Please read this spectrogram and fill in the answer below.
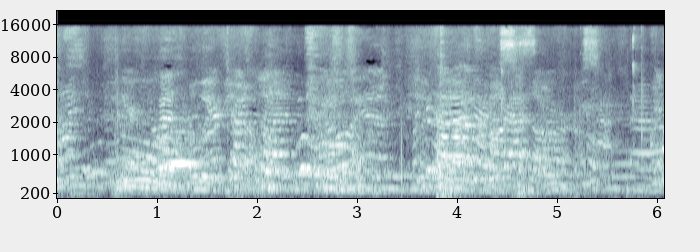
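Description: Many children talking and chattering at once in a classroom, overlapping voices with no single voice standing out.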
